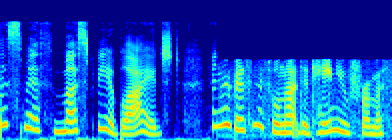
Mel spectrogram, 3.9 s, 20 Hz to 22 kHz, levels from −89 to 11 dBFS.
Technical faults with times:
2.17-3.92 input switched to a poorer device

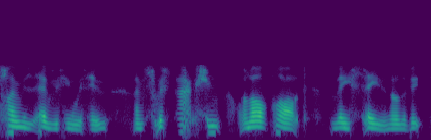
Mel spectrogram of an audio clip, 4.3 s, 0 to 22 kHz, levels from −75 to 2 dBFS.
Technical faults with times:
0.00-4.32 Codec 2 vocoder

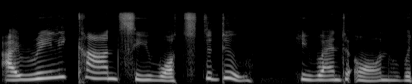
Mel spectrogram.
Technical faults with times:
none

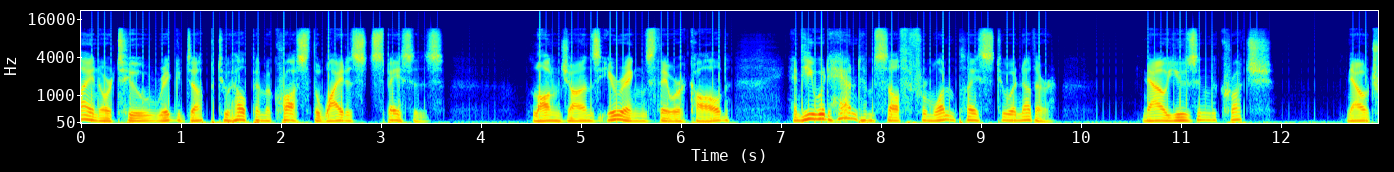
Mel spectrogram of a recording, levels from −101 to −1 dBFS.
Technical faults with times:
0.11-12.91 periodic USB or driver dropouts

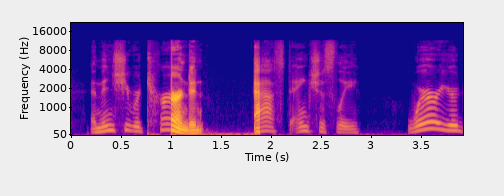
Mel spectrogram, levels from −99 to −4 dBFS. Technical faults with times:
1.00-1.88 sudden gain jump

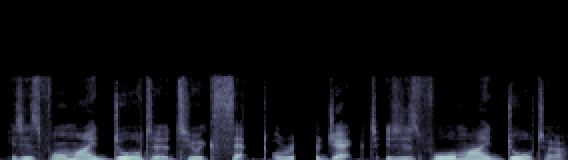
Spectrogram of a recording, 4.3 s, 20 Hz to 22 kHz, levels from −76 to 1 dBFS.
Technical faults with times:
2.21-2.38 rebuffering stall

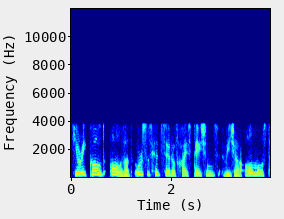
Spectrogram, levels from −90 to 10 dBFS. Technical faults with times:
none

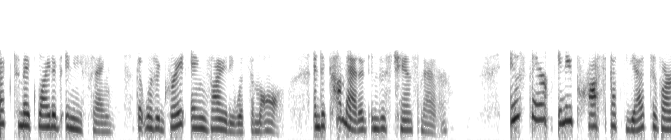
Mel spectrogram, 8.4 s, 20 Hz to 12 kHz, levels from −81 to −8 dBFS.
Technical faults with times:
0.00-8.39 AMR narrowband mobile codec
1.38-1.57 lost AMR speech frames
3.44-3.56 lost AMR speech frames
5.40-5.56 lost AMR speech frames

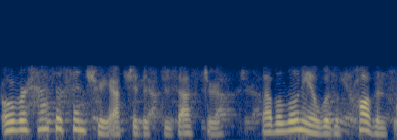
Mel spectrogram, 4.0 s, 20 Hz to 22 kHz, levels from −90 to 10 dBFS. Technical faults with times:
0.00-3.98 AMR narrowband mobile codec
0.38-3.98 feedback echo between two devices

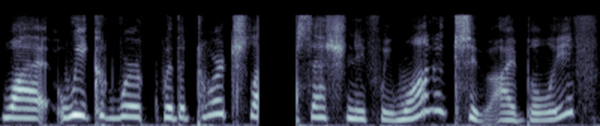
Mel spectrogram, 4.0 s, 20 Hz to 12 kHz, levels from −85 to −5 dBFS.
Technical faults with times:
1.72-2.01 packet loss on an ADPCM call

